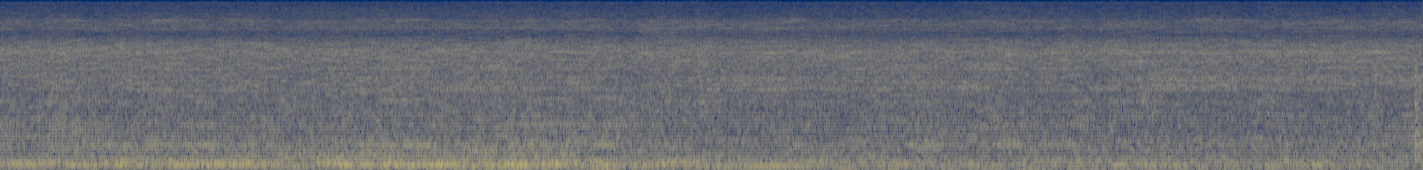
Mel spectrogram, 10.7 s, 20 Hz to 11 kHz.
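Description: Electric dog clippers with a number 7 blade running steadily while shaving a Shih Tzu's coat.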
